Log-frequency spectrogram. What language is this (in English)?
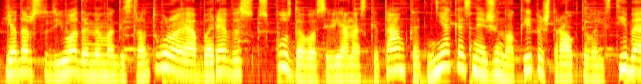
Lithuanian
